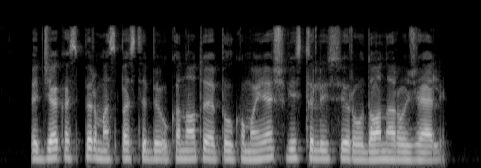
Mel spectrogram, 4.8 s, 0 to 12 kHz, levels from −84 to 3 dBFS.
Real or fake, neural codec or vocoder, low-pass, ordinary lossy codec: real; none; 7.2 kHz; MP3, 48 kbps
